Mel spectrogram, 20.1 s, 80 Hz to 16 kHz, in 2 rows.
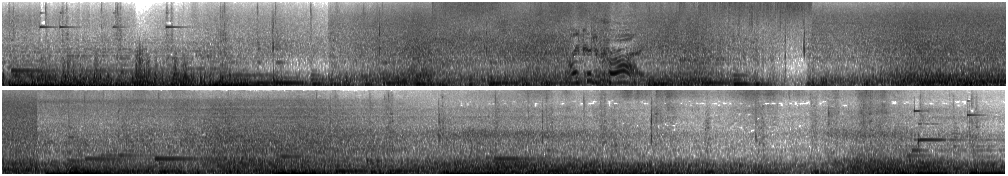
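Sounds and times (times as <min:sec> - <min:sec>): background music with bass line: 0:00.0 - 0:03.8, 0:10.4 - 0:20.0
surf rushing: 0:00.0 - 0:20.0.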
